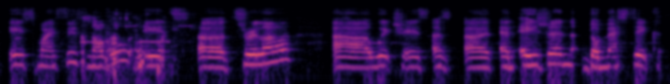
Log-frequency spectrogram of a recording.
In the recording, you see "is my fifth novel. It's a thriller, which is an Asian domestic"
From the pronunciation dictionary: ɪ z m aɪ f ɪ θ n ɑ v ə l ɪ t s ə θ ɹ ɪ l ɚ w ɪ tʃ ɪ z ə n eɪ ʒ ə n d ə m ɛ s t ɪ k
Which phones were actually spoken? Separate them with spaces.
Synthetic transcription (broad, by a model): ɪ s m aɪ f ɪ f n ɑ v ə l ɪ t s ə t ɹ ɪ l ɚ w ɪ tʃ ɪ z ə n eɪ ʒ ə n d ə m ɛ s t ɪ k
